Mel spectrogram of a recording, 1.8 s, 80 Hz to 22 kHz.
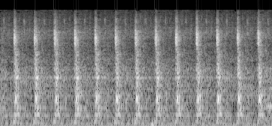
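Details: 2003 Saab 9-5 petrol engine idling with a sharp metallic knock about seven times a second; oil had been about 1.5 quarts low, since topped up; knock first heard while driving.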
